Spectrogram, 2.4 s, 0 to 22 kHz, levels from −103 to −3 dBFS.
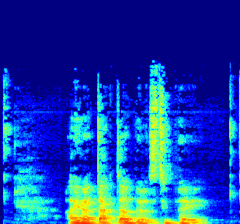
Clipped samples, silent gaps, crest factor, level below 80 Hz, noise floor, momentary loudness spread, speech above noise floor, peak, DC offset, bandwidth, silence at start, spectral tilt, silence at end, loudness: under 0.1%; none; 18 dB; -60 dBFS; -52 dBFS; 10 LU; 29 dB; -8 dBFS; under 0.1%; 14.5 kHz; 0.05 s; -6 dB/octave; 0.35 s; -24 LUFS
